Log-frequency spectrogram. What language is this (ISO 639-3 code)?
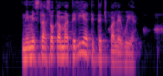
ncx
